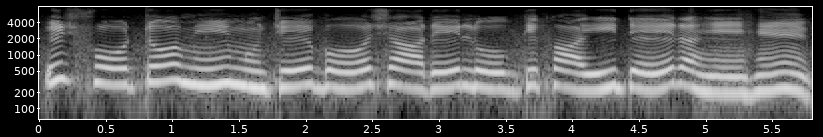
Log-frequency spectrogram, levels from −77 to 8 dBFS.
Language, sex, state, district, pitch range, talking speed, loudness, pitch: Hindi, female, Madhya Pradesh, Katni, 235-280 Hz, 115 wpm, -10 LUFS, 260 Hz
